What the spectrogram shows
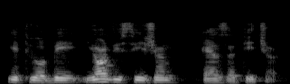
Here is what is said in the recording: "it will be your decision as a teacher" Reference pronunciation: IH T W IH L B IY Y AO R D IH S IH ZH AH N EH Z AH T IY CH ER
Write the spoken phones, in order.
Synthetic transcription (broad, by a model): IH T W IH L B IY Y AO R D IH S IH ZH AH N EH Z AH T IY CH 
